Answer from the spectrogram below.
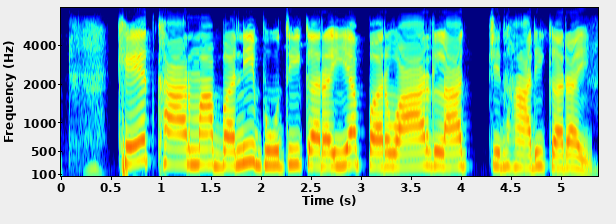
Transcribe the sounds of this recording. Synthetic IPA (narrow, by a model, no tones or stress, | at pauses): kʰet̪kʰaɾmabənibʱut̪ikəɾəjjəpəɾʋaɾla | t͡ʃɪnɦaɾikəɾəj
